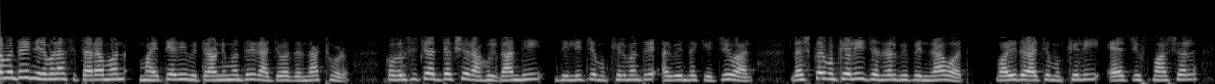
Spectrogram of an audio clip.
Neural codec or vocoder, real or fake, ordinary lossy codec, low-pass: none; real; none; 3.6 kHz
